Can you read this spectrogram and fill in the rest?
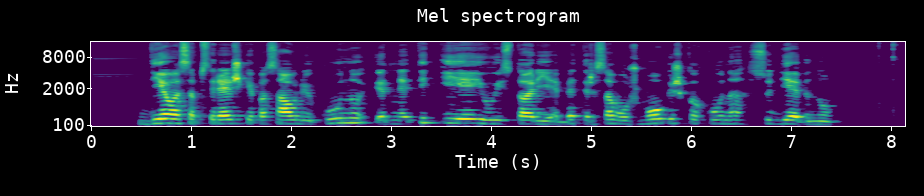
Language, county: Lithuanian, Marijampolė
